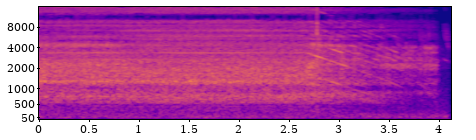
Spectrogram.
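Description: An angle grinder with adjustable speed control whines steadily at high rpm, a loud continuous motor scream that holds for about three seconds and then drops slightly in level as it begins to wind down.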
